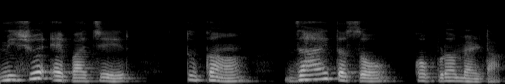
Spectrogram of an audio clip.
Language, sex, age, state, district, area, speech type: Goan Konkani, female, 18-30, Goa, Canacona, rural, spontaneous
